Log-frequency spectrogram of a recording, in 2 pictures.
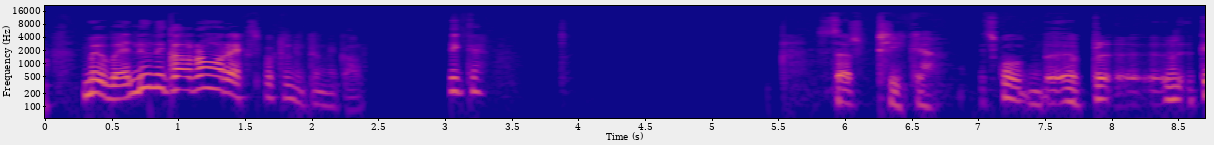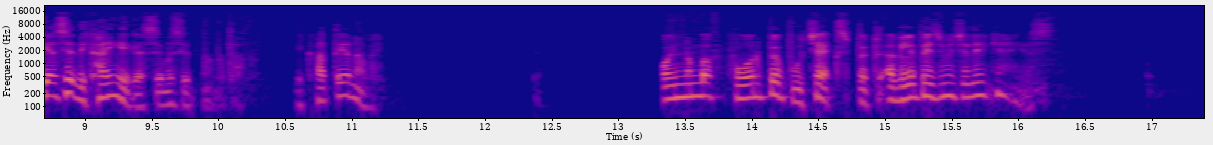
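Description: A man lectures calmly, close to a microphone.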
